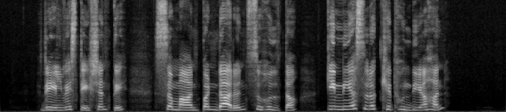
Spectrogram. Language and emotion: Punjabi, fearful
